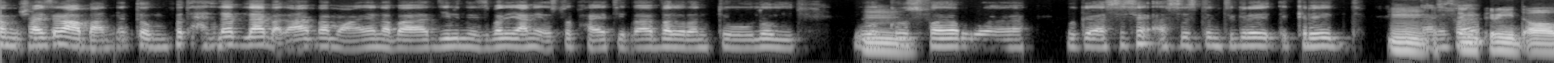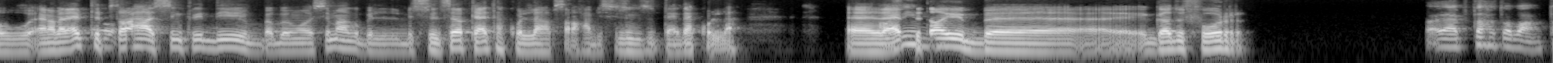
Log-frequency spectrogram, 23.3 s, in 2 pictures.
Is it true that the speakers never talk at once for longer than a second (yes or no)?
yes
